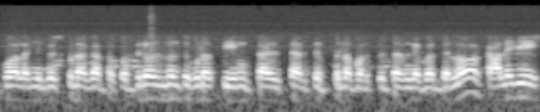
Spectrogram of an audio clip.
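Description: Speech only: a man's voice reading news narration without pause, sounding band-limited.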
